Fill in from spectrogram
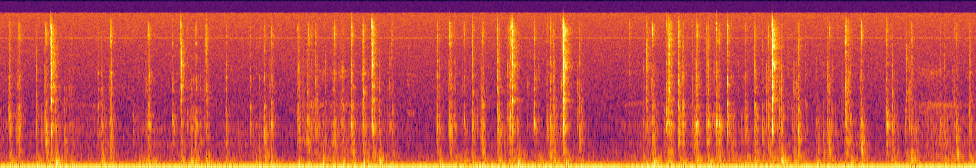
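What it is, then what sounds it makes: Plastic computer keyboard. Both hands type with their fingertips on a black plastic full-size Logitech keyboard resting on a wooden desk. It produces a steady stream of quick, crisp key clicks over a low rumble, with a few sharper taps standing out.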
